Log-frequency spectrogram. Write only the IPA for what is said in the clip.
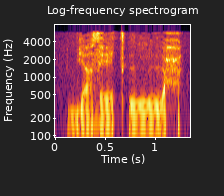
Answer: bʲaze tʼɨŋɨħ

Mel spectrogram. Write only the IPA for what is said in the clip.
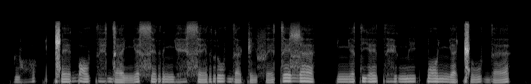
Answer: ɳɔ̤˨˥ | ǁe˨˥ɠɔ˨˥u̯t̪e̤˧˥˧ dɛ˩˧˩ɲɪ˥sɪ˧˥˧rɲe̤˧˥˧ se˨˥ru˥˧d̪ɛ˩˧˩ ʈi˧˩fe˥te˥ɮɛ˥˧ | ɲɪ˨˥tje˧˥˧ t̪e̤˥˧y̯ŋ͡mi˥˧ k͡po˥ ɲɛ˧˩ǁu˧˥˧ d̪ɛ˨˥

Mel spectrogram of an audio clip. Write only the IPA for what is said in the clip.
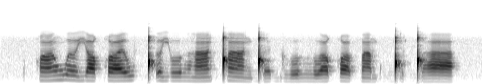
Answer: qʷə̃ːwəːjəː qʷɛːwǃʼəjʊː ɦãǃãːɡ͡ǃɛ ɡʱʊ ɦʊːqʷəː pãb ɡ͡ǃʊɡ͡ǃaː

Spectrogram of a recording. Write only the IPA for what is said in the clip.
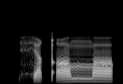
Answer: hɪ qʼɒmːɒ

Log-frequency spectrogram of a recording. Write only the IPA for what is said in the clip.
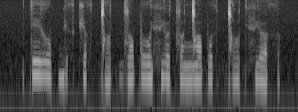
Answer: te ɣopbʲɒθt͡ʃɒθɡ͡ǀɒt d͡zɔp ɣofʲɔ t͡sɔŋ͡ǀɒpoθɡ͡ǀɔt fʲɒθ

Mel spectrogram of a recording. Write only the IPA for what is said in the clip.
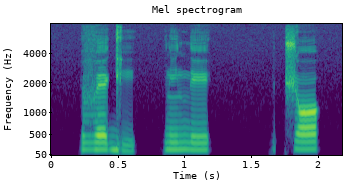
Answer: vɛ˦ɡi˨ | ɾĩ˦ne˦ | t͡ʃɔ˦

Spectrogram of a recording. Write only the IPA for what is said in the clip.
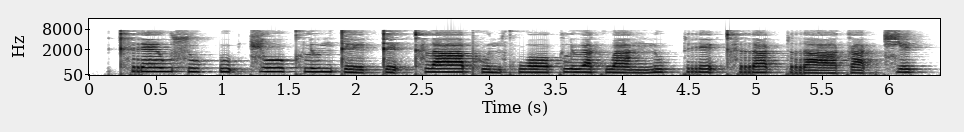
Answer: kʰrɛː˥˩wsu˦˥k̚ʔu˦˥ʔt͡ɕoː˥˩ kʰlɯ˥˩ŋteː˨˩k̚te˨˩ʔkʰlaː˥˩ pʰu˨˩nkʰwɔː˧klɯ˧a̯ kwa˧ŋ nu˦˥k̚pre˥˩ʔkʰra˦˥k̚ praː˩˦ka˨˩k̚ t͡ɕe˥˩k̚

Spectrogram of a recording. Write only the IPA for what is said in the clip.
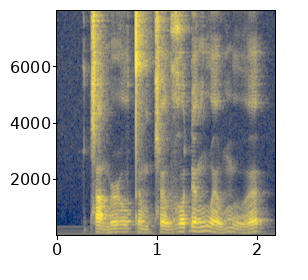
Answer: ca˨˩˨m ɹo˨˩t̪ə˨˩˨mcə˨˩˨w ɣo˧˥ɗə˧˥ŋ wə˨˩˦wmu˨˩˦ə̯

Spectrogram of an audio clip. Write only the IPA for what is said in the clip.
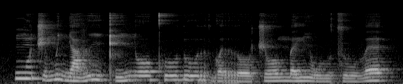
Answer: ŋũ˦t͡ʃɪ˨˦mɪ˨ ɲa˨viː˦˨kʰĩ˨˦ ɲoː˦kʰuː˦ɗuː˦rɡʷɛ˨ roː˨t͡ʃoː˦ mɛ˦jĩ˦˨ wuː˨t͡suː˨βɛ˦

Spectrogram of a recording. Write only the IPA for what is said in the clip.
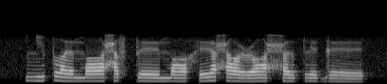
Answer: ʎiplˠʏːmɔːħəf pøːmɔː hʏːħɔː ɭɔ ħɵplʏɡøː

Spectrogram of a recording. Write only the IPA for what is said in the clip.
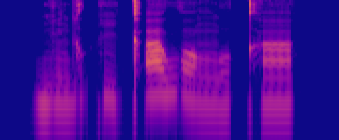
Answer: ɡĩ˨dʊ˦ki˨ kʼa˦wɔ˨ ŋo˨ kʰã˦

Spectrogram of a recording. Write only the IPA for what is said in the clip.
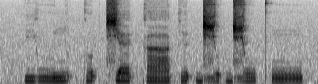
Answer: ju˨ɲʊ˦ʔkʊ˦ʔt͡ɕɛ˦˨ kä˨kɪ˦ʔ d͡ʑʊ˦ʔ d͡ʑo˦pʰũ˨

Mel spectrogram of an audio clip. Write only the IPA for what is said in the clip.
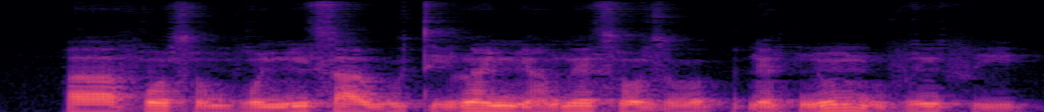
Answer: aː˧ fɔ̃˦sɔ̃˨mvɔ̃˧ɲĩ˦ saː˧wu˧ti˨˦ lã˦ɲã˨˦ bɛ̃˦sɔ̃˧zo˨˦ | ɗɛ̃˨tnũ˦ mu˨vĩ˦˨ fi˧

